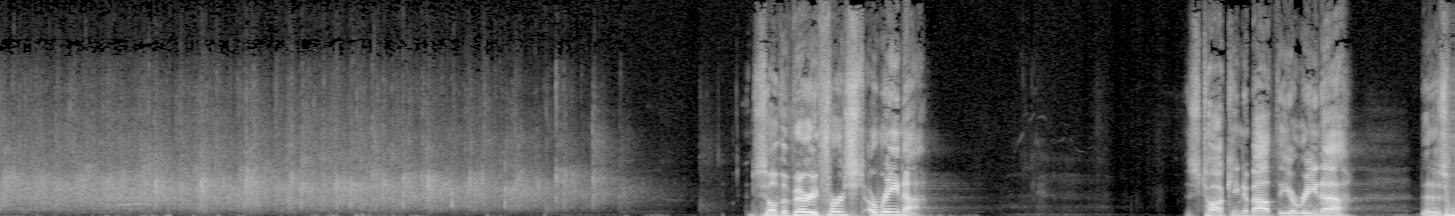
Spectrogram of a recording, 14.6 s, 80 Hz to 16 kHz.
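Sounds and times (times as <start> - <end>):
audience clapping hands: 0.0 - 7.2
speech: 7.5 - 9.3, 12.0 - 13.6, 14.2 - 14.5.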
